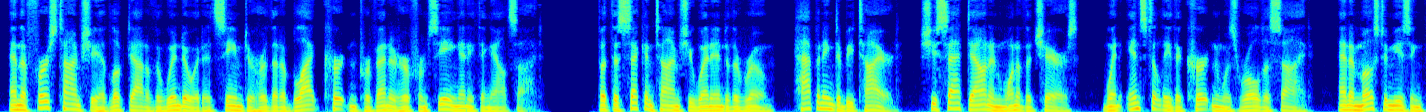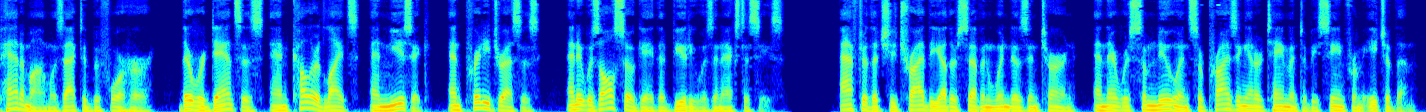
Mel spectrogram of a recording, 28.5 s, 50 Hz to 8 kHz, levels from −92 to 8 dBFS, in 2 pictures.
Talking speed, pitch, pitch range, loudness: 230 wpm, 100 Hz, 90-115 Hz, -28 LUFS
